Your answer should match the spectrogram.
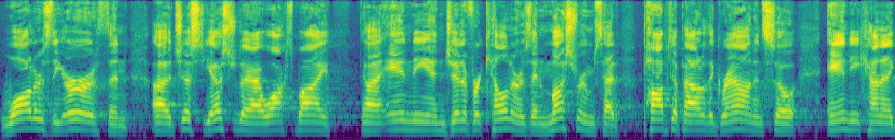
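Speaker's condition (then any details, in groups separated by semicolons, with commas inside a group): No condition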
